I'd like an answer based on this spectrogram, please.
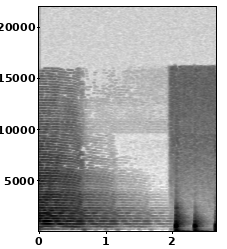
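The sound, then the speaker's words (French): Three firm knocks on a door, quick and closely spaced, sound alone after a sustained harmonic tone fades into silence. “Ben, ça toque à la porte.”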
